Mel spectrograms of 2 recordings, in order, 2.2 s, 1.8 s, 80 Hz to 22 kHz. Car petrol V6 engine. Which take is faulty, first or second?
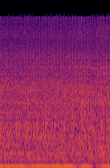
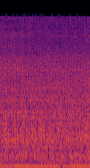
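first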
